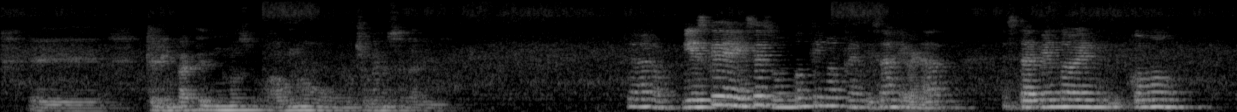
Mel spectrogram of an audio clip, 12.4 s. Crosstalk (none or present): none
